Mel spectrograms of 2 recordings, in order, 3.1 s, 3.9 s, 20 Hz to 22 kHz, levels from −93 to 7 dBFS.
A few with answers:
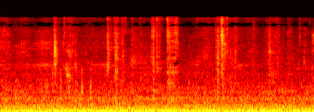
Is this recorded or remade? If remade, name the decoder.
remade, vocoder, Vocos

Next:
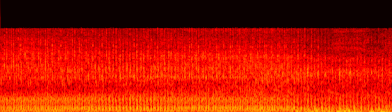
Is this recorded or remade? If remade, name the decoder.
recorded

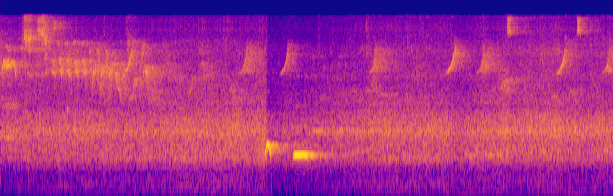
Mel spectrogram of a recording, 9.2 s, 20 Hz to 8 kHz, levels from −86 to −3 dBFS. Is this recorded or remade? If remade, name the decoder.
recorded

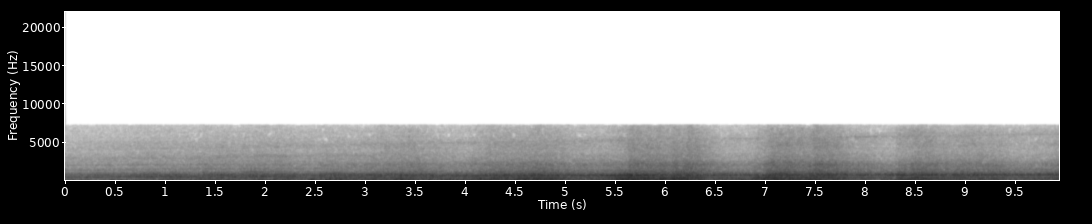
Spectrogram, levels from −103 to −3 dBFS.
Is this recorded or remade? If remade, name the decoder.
recorded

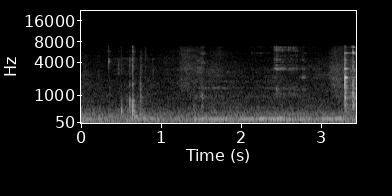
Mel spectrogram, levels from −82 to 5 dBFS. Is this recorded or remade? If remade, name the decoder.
recorded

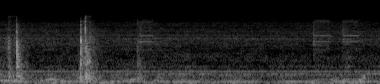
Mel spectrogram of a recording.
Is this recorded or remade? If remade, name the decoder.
recorded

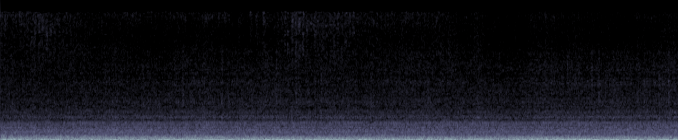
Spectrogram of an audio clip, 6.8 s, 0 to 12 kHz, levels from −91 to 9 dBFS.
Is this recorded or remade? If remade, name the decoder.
recorded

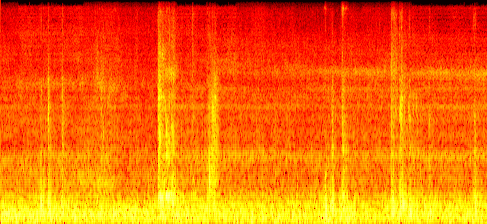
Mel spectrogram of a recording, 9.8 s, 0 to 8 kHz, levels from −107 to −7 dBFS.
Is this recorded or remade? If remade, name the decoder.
remade, vocoder, WaveNeXt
